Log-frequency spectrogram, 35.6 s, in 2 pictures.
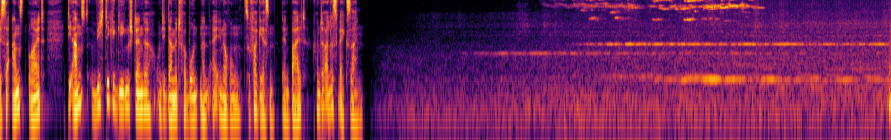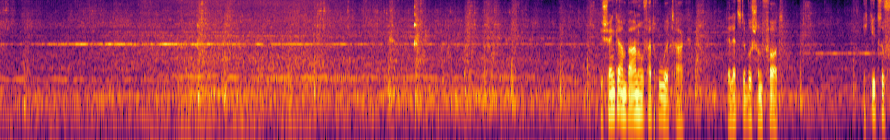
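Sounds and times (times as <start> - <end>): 
speech: 0.0 - 7.4, 30.0 - 31.8, 32.4 - 33.6, 35.2 - 35.6
train at a railway station: 7.5 - 35.6.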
